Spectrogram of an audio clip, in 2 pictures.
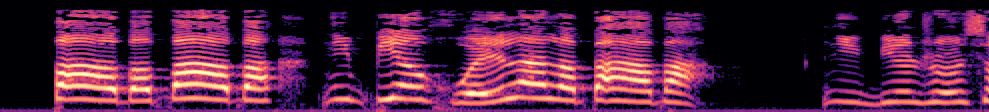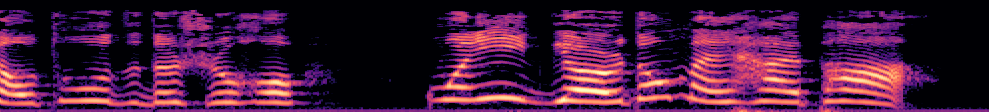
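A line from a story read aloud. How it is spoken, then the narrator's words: Loud shouting. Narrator (Chinese): 卡卡大声的叫着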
